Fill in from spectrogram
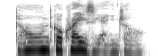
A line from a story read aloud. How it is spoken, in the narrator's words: Crawley murmurs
